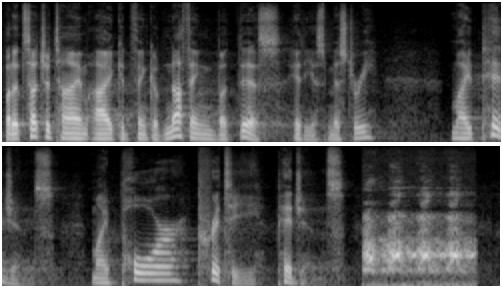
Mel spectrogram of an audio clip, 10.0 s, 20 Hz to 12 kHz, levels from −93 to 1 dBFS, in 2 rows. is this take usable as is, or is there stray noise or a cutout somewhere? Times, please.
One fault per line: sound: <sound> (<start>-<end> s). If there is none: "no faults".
sound: bark (8.6-9.7 s)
